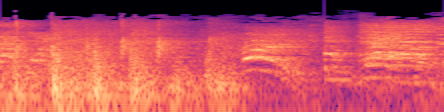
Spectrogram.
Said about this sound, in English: There's a bit of a drop kick, and there's a better one. And now stomps Erickson's feet. Here comes LT off the ropes. And drop kick number three.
